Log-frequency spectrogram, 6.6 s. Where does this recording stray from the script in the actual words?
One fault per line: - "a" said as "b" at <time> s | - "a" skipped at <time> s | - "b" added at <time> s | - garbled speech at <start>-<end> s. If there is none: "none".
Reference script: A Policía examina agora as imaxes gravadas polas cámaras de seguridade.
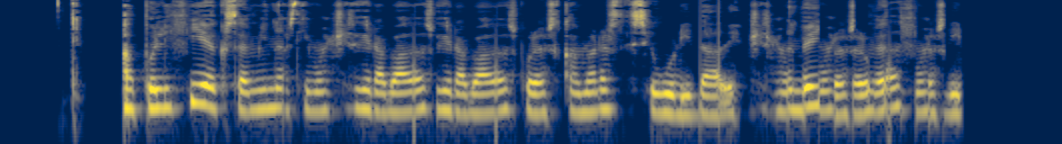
- "agora" skipped at 1.8 s
- "gravadas" added at 2.8 s
- garbled speech at 4.7-6.0 s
